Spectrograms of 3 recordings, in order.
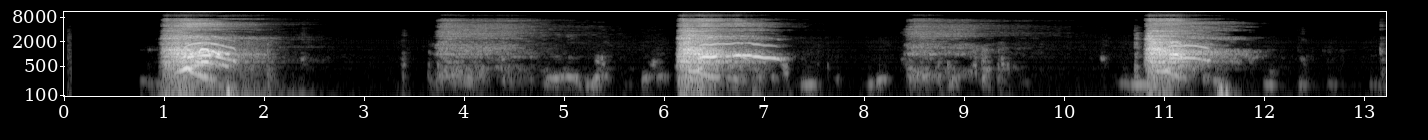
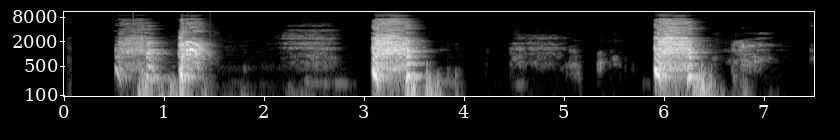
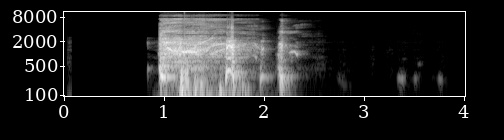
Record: {
  "exhalation_length": "13.2 s",
  "exhalation_amplitude": 22998,
  "exhalation_signal_mean_std_ratio": 0.34,
  "three_cough_length": "7.5 s",
  "three_cough_amplitude": 29893,
  "three_cough_signal_mean_std_ratio": 0.34,
  "cough_length": "4.0 s",
  "cough_amplitude": 32247,
  "cough_signal_mean_std_ratio": 0.38,
  "survey_phase": "beta (2021-08-13 to 2022-03-07)",
  "age": "65+",
  "gender": "Male",
  "wearing_mask": "No",
  "symptom_none": true,
  "smoker_status": "Never smoked",
  "respiratory_condition_asthma": true,
  "respiratory_condition_other": false,
  "recruitment_source": "REACT",
  "submission_delay": "3 days",
  "covid_test_result": "Negative",
  "covid_test_method": "RT-qPCR"
}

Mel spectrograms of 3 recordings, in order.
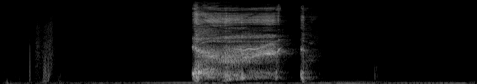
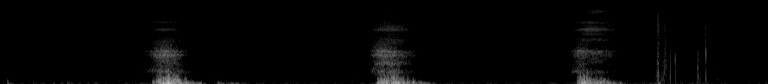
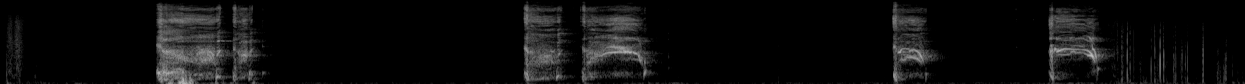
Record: {
  "cough_length": "4.8 s",
  "cough_amplitude": 10450,
  "cough_signal_mean_std_ratio": 0.42,
  "exhalation_length": "7.7 s",
  "exhalation_amplitude": 7890,
  "exhalation_signal_mean_std_ratio": 0.31,
  "three_cough_length": "12.5 s",
  "three_cough_amplitude": 10009,
  "three_cough_signal_mean_std_ratio": 0.38,
  "survey_phase": "beta (2021-08-13 to 2022-03-07)",
  "age": "45-64",
  "gender": "Female",
  "wearing_mask": "No",
  "symptom_cough_any": true,
  "symptom_runny_or_blocked_nose": true,
  "symptom_abdominal_pain": true,
  "symptom_fatigue": true,
  "symptom_headache": true,
  "symptom_change_to_sense_of_smell_or_taste": true,
  "symptom_loss_of_taste": true,
  "symptom_onset": "5 days",
  "smoker_status": "Ex-smoker",
  "respiratory_condition_asthma": true,
  "respiratory_condition_other": false,
  "recruitment_source": "Test and Trace",
  "submission_delay": "2 days",
  "covid_test_result": "Positive",
  "covid_test_method": "RT-qPCR",
  "covid_ct_value": 19.7,
  "covid_ct_gene": "ORF1ab gene"
}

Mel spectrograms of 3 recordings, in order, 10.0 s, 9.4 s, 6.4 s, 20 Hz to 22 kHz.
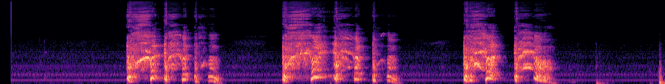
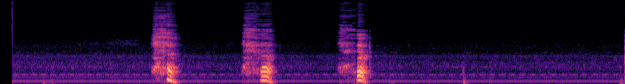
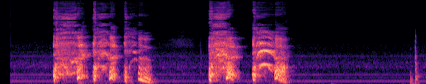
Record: {
  "three_cough_length": "10.0 s",
  "three_cough_amplitude": 28465,
  "three_cough_signal_mean_std_ratio": 0.5,
  "exhalation_length": "9.4 s",
  "exhalation_amplitude": 27167,
  "exhalation_signal_mean_std_ratio": 0.27,
  "cough_length": "6.4 s",
  "cough_amplitude": 28301,
  "cough_signal_mean_std_ratio": 0.48,
  "survey_phase": "beta (2021-08-13 to 2022-03-07)",
  "age": "65+",
  "gender": "Male",
  "wearing_mask": "No",
  "symptom_none": true,
  "smoker_status": "Ex-smoker",
  "respiratory_condition_asthma": false,
  "respiratory_condition_other": false,
  "recruitment_source": "REACT",
  "submission_delay": "2 days",
  "covid_test_result": "Negative",
  "covid_test_method": "RT-qPCR"
}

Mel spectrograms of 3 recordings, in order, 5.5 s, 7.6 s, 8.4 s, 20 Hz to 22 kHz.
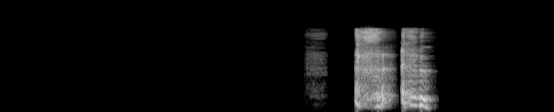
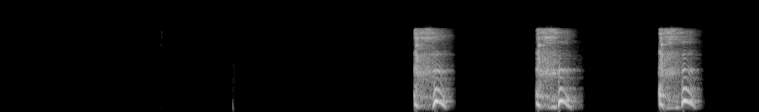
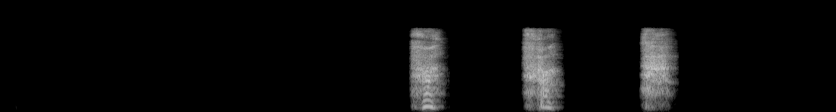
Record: {
  "cough_length": "5.5 s",
  "cough_amplitude": 30653,
  "cough_signal_mean_std_ratio": 0.26,
  "three_cough_length": "7.6 s",
  "three_cough_amplitude": 32316,
  "three_cough_signal_mean_std_ratio": 0.28,
  "exhalation_length": "8.4 s",
  "exhalation_amplitude": 26591,
  "exhalation_signal_mean_std_ratio": 0.25,
  "survey_phase": "beta (2021-08-13 to 2022-03-07)",
  "age": "45-64",
  "gender": "Female",
  "wearing_mask": "No",
  "symptom_none": true,
  "smoker_status": "Ex-smoker",
  "respiratory_condition_asthma": false,
  "respiratory_condition_other": false,
  "recruitment_source": "REACT",
  "submission_delay": "2 days",
  "covid_test_result": "Negative",
  "covid_test_method": "RT-qPCR",
  "influenza_a_test_result": "Negative",
  "influenza_b_test_result": "Negative"
}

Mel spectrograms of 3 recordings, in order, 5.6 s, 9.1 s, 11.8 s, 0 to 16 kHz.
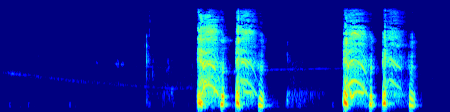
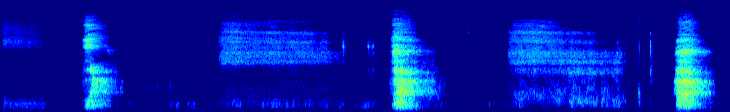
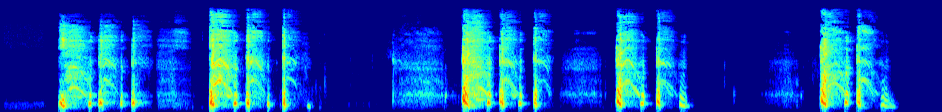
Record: {
  "cough_length": "5.6 s",
  "cough_amplitude": 18450,
  "cough_signal_mean_std_ratio": 0.31,
  "exhalation_length": "9.1 s",
  "exhalation_amplitude": 3269,
  "exhalation_signal_mean_std_ratio": 0.33,
  "three_cough_length": "11.8 s",
  "three_cough_amplitude": 31421,
  "three_cough_signal_mean_std_ratio": 0.31,
  "survey_phase": "beta (2021-08-13 to 2022-03-07)",
  "age": "18-44",
  "gender": "Female",
  "wearing_mask": "No",
  "symptom_none": true,
  "smoker_status": "Never smoked",
  "respiratory_condition_asthma": false,
  "respiratory_condition_other": false,
  "recruitment_source": "REACT",
  "submission_delay": "5 days",
  "covid_test_result": "Negative",
  "covid_test_method": "RT-qPCR",
  "influenza_a_test_result": "Unknown/Void",
  "influenza_b_test_result": "Unknown/Void"
}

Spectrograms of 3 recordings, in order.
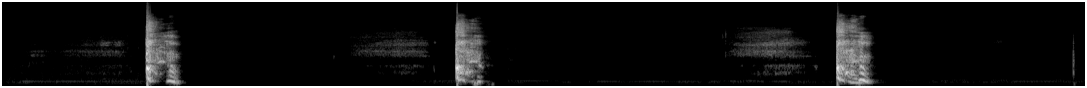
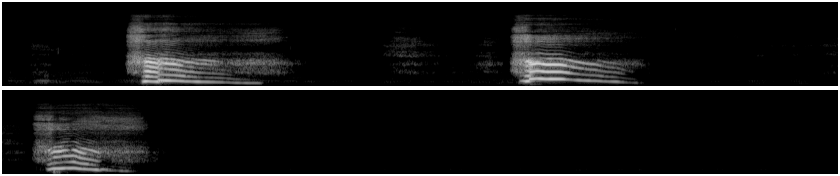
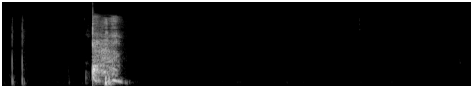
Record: {
  "three_cough_length": "10.8 s",
  "three_cough_amplitude": 32768,
  "three_cough_signal_mean_std_ratio": 0.19,
  "exhalation_length": "16.7 s",
  "exhalation_amplitude": 27303,
  "exhalation_signal_mean_std_ratio": 0.27,
  "cough_length": "4.7 s",
  "cough_amplitude": 32767,
  "cough_signal_mean_std_ratio": 0.19,
  "survey_phase": "beta (2021-08-13 to 2022-03-07)",
  "age": "65+",
  "gender": "Female",
  "wearing_mask": "No",
  "symptom_none": true,
  "smoker_status": "Never smoked",
  "respiratory_condition_asthma": false,
  "respiratory_condition_other": false,
  "recruitment_source": "REACT",
  "submission_delay": "2 days",
  "covid_test_result": "Negative",
  "covid_test_method": "RT-qPCR",
  "influenza_a_test_result": "Negative",
  "influenza_b_test_result": "Negative"
}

